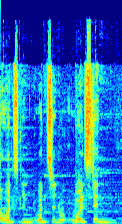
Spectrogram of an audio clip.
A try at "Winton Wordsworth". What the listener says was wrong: No, but you're not Winston.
